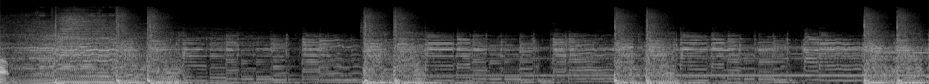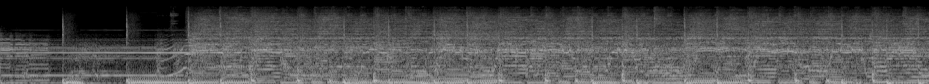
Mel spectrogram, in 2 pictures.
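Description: Background music with guitar; it becomes fuller and steadier about eleven seconds in.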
